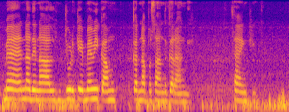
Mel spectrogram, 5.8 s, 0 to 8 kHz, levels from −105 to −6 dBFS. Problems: background sounds at intervals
